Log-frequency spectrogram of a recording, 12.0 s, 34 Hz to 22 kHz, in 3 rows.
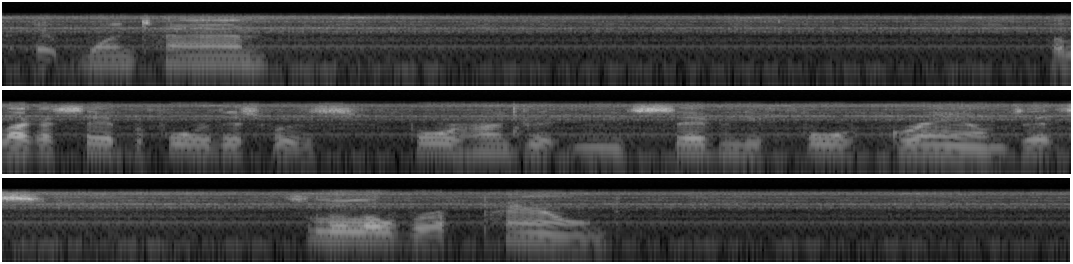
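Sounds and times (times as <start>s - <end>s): electrical mains hum: 0.0s - 12.0s
faint electrical buzz: 0.0s - 12.0s.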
